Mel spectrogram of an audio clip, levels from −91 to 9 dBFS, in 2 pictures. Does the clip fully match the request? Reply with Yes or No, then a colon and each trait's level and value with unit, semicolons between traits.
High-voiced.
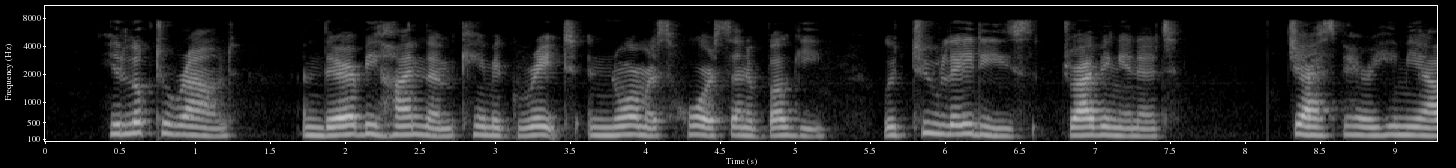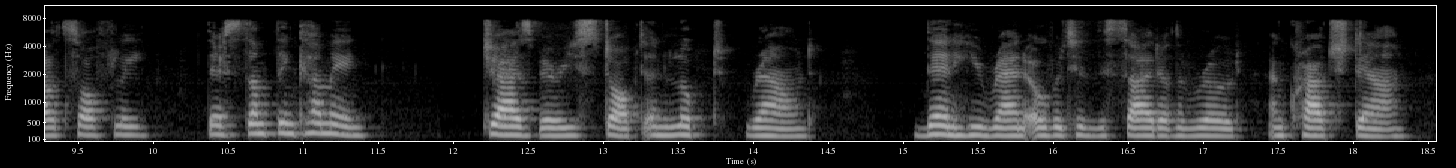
Yes: high, 195 Hz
